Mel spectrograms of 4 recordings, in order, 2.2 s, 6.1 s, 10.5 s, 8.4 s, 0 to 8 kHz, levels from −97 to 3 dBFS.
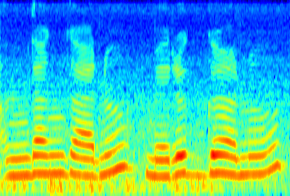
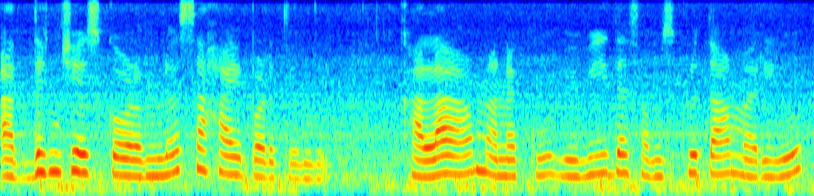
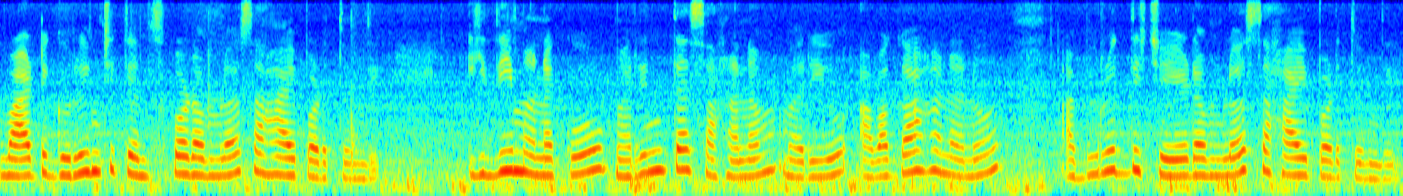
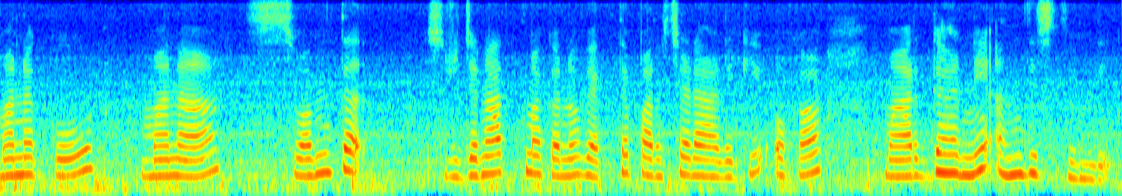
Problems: none marked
